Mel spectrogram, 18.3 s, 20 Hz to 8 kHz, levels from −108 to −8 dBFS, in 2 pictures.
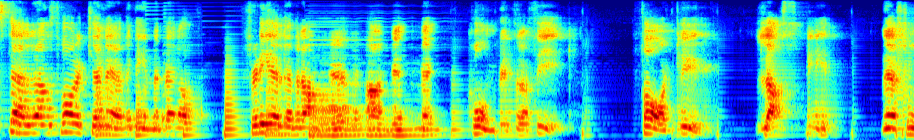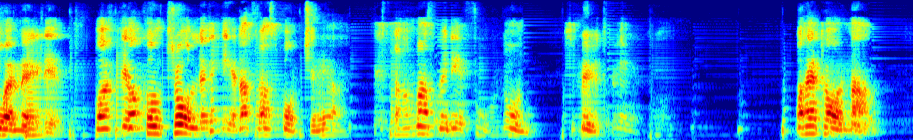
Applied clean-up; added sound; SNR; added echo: neural mask model DeepFilterNet 3.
